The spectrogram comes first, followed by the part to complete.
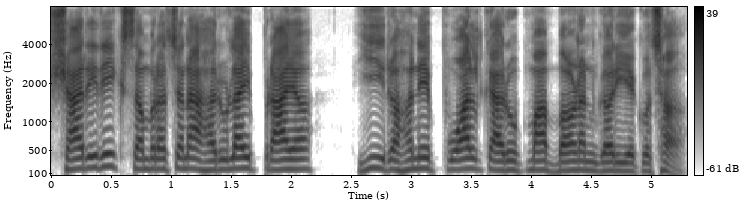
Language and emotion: Nepali, neutral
